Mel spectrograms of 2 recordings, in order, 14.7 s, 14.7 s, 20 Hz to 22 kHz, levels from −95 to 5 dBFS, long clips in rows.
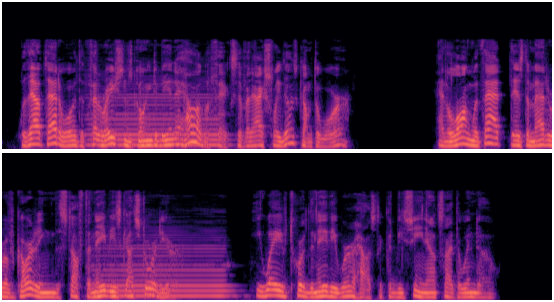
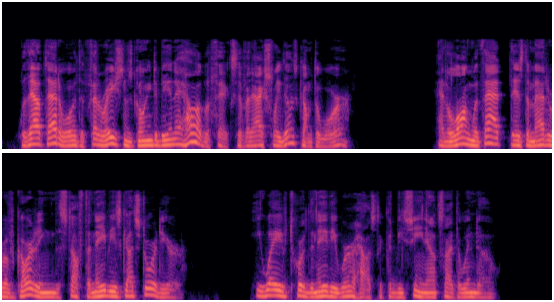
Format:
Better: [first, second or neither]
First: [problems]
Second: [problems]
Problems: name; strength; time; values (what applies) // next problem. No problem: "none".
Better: second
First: background sound (Bowed string instrument); 7 dB below the speech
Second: none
